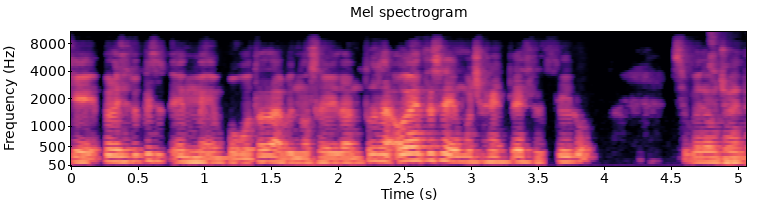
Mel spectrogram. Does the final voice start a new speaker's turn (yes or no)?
no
